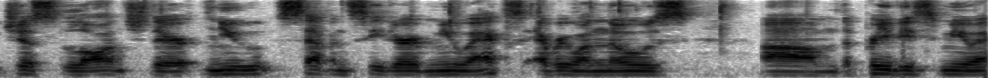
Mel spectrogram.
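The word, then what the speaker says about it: Mu-X: It's standard fare on the Isuzu Mu X.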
